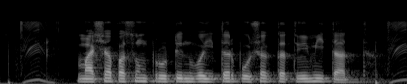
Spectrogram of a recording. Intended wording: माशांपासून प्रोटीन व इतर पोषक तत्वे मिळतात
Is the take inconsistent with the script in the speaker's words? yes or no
no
